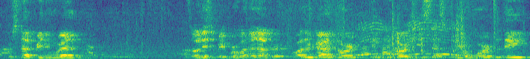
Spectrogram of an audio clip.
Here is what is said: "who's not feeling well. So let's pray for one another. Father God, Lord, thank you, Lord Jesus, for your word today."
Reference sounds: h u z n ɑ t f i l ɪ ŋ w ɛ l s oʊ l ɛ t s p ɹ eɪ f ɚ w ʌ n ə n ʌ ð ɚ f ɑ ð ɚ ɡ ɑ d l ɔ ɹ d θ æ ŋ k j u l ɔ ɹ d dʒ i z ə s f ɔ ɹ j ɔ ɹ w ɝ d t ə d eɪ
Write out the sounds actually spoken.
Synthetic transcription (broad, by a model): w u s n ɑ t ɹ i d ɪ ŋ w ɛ n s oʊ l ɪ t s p eɪ p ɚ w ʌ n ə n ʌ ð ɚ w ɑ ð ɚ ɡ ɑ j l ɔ ɹ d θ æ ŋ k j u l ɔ ɹ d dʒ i s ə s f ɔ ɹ j ɔ ɹ w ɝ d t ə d eɪ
